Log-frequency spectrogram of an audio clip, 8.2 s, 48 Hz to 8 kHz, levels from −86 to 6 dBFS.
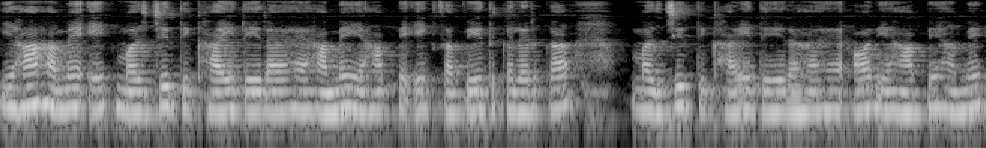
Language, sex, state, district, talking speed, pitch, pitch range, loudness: Hindi, female, Bihar, Saharsa, 175 wpm, 175 Hz, 170-185 Hz, -18 LUFS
